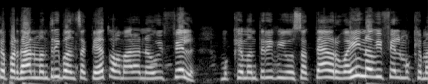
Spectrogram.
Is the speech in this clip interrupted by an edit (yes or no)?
no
